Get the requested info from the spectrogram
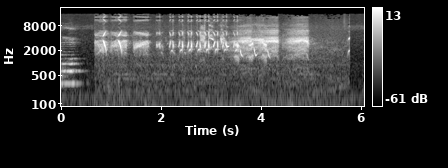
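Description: Myna calling: a run of varied whistles, clicks and chattering notes, starting about a second in and going on for about five seconds, with several quick falling whistles in the middle.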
